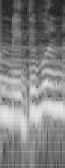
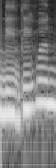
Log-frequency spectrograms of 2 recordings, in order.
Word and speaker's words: निधुवन: उसमें भी यह है कि पहले वह निधिवन राज में विराजमान हुए उसके बाद टटिया स्थान में तो अब हम निधिवन जो कहते हैं उसका रियल प्रोनाउंस निधुवन निधुवन राज है निधिवन राज तो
